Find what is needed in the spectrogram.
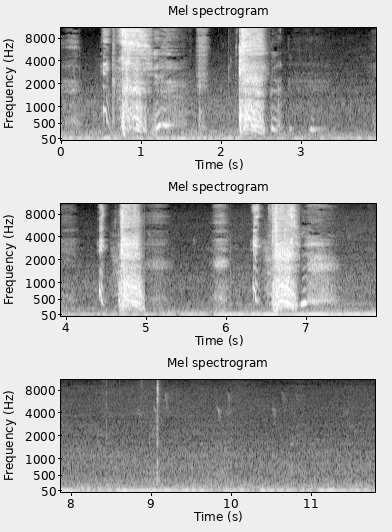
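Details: Female sneezing on a beach, unexpectedly set off by a drink she was handed: four loud sneezes in quick succession with short gasping in-breaths between, then quiet breathing.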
